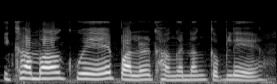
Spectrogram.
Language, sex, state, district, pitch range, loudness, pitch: Wancho, female, Arunachal Pradesh, Longding, 205-260 Hz, -12 LUFS, 225 Hz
